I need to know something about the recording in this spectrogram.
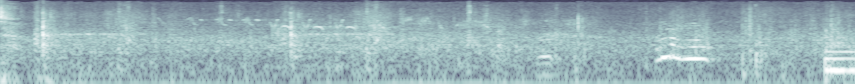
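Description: Faint background ambience: a steady low hum with scattered soft clicks, and one short voiced sound about three seconds in.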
